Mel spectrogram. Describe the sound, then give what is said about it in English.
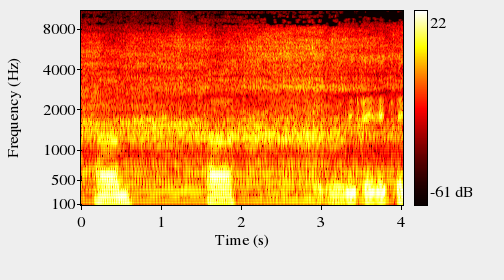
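Chainsaw running during garden work: a buzzing engine whine in short revving bursts. Two brief bursts are followed by a wavering, choppy stretch near the end, all over a steady background drone. “Thought it was the mower to start with, but apparently my dad's got him doing some gardening work, and has made the unfortunate decision to get some sort of chainsaw.”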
